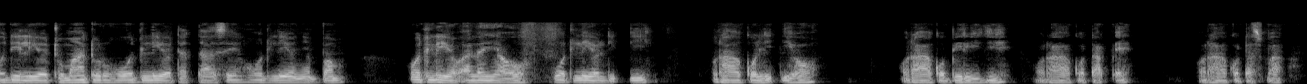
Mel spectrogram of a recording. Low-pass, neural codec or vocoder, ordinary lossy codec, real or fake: 7.2 kHz; none; AAC, 32 kbps; real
